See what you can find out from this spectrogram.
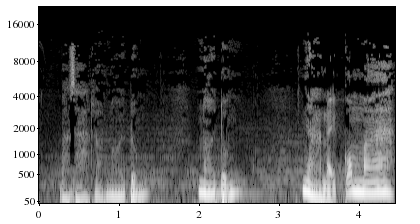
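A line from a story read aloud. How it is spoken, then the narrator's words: Moaning. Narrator (Vietnamese): Bà Loan rên rỉ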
